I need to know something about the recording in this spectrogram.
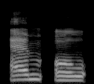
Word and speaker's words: Moreau: the French way, and the French way is Moreau. That's not how it's spelled. If anything, it's spelled the Scottish way, which is Moroow.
